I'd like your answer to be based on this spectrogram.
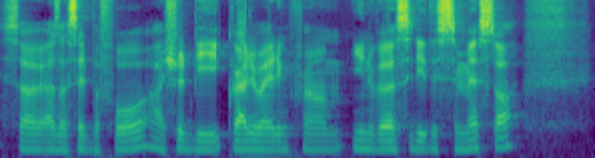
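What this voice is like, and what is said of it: General Australian accent. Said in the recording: “just like the majority of Australians, just kind of a normal accent ... general is like my accent, which is kind of just normal”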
